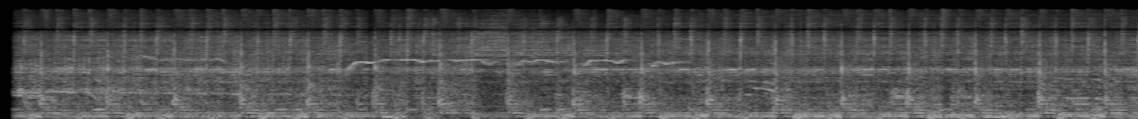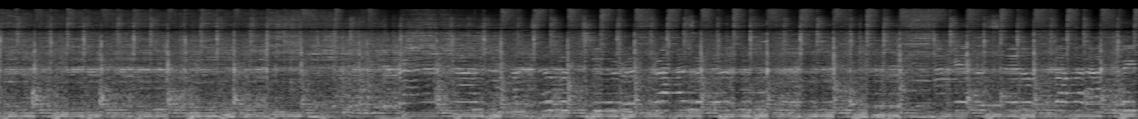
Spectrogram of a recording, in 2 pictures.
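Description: Live band music: a drum kit keeping a steady beat with bass drum and snare under a low bass line and keyboards, with a high held melody line in the first few seconds.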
